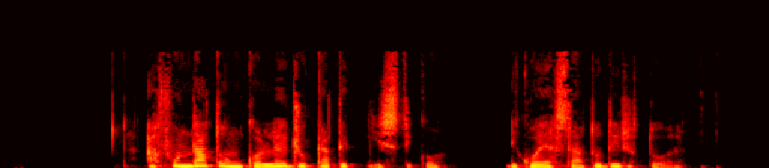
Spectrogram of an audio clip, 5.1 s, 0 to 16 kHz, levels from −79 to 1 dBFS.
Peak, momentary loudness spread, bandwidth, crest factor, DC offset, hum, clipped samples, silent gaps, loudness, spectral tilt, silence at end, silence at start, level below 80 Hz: -10 dBFS; 18 LU; 11.5 kHz; 18 dB; under 0.1%; none; under 0.1%; 3.24-3.32 s; -27 LUFS; -5 dB/octave; 0.6 s; 1 s; -68 dBFS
